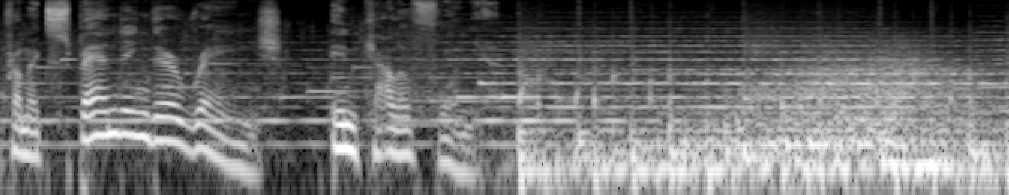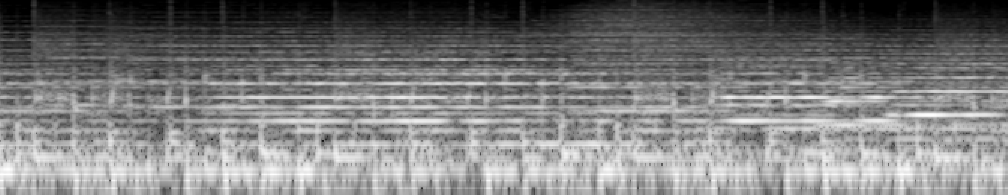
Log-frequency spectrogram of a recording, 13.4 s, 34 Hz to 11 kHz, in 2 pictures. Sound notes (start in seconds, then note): 0.1 suspenseful music; 3.8 uplifting music; 4.6 water bubbling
